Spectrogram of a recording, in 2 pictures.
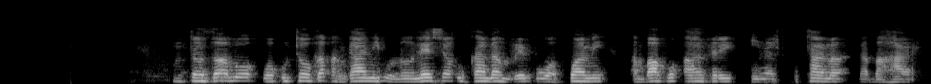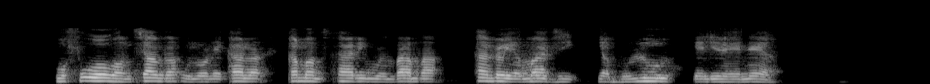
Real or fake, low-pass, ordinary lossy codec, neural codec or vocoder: fake; 5.4 kHz; AAC, 24 kbps; codec, 44.1 kHz, 1.7 kbps, Pupu-Codec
